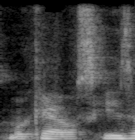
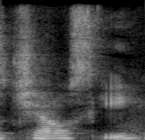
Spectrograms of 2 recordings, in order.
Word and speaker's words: Wachowskis: It is from the people who brought you The Matrix, the Wachowskis. – Wachowskis, how I say it. I don't know why everybody else says Chowski. It's not right.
